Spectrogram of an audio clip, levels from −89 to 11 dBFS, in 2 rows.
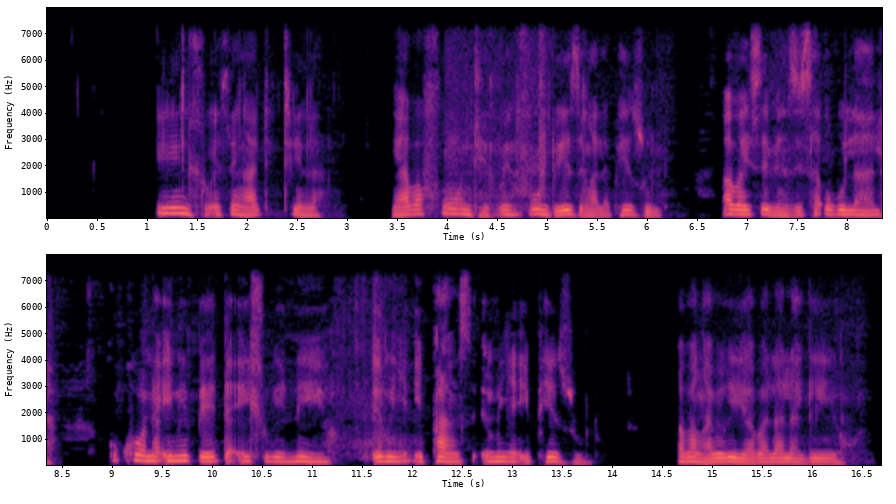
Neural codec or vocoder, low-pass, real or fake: none; 7.2 kHz; real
